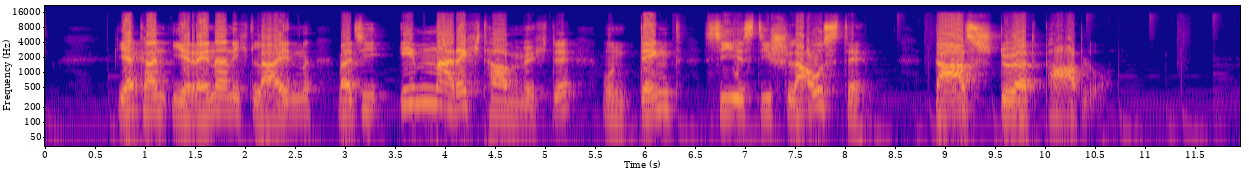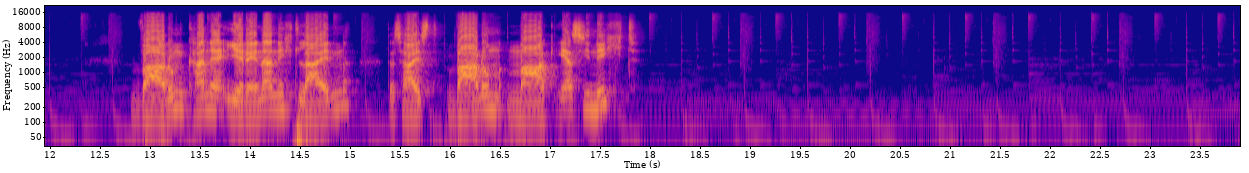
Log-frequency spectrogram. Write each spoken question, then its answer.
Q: Warum kann er Irena nicht leiden?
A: Er mag sie nicht, weil sie immer recht haben möchte und denkt, sie ist die Schlauste.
